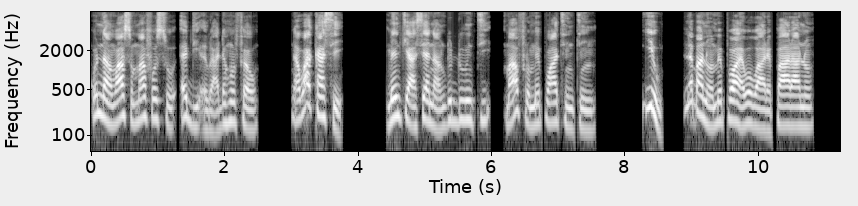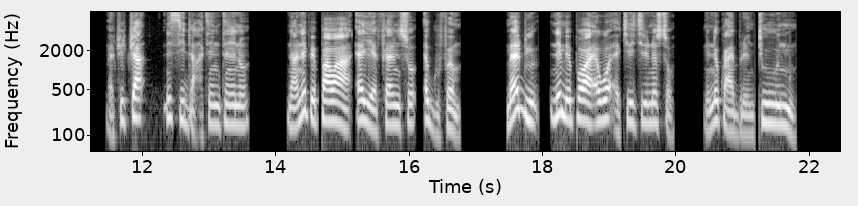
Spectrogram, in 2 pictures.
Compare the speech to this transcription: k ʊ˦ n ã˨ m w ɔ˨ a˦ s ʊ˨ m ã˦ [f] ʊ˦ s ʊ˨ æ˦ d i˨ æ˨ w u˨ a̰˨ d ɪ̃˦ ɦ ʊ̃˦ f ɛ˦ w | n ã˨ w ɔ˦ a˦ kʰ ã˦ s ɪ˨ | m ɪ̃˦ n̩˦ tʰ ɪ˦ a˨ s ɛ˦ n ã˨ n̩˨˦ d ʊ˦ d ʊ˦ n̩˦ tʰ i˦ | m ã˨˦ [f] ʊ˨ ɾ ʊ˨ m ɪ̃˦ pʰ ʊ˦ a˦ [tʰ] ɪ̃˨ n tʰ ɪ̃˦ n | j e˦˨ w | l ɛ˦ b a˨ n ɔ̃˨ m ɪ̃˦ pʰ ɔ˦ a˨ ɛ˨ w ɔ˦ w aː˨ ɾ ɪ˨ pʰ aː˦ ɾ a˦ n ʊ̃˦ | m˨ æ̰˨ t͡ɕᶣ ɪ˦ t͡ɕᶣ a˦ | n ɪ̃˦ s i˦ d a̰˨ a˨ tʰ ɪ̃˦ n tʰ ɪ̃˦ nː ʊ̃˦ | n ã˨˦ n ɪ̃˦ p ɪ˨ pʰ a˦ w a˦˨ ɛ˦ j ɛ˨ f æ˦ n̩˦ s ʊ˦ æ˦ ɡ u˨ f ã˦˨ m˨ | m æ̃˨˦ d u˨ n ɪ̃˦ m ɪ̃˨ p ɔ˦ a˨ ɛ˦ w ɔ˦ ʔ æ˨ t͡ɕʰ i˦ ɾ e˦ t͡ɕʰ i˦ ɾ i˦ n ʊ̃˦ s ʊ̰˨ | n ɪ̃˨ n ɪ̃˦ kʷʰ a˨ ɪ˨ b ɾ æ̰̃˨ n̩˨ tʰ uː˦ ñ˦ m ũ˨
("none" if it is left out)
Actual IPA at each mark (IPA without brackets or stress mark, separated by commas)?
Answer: f, f, tʰ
